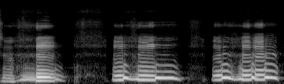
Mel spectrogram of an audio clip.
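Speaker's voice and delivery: hammed-up mother's sobs through closed lips; imitated crying. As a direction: cry like a squealing pig. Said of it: "that's crying like a pig".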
